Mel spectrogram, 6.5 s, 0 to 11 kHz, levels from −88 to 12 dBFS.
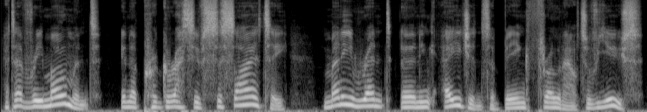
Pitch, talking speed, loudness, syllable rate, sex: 155 Hz, 160 wpm, -15 LUFS, 5.3 syllables/s, male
